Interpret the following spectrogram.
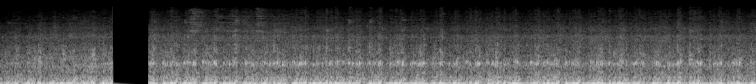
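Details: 2022 Jeep Wrangler Rubicon 392 V8, 2,000 miles, aftermarket cam, ported and polished big-valve heads, on dyno in 2WD with front driveshaft removed, heard from rear: deep heavy steady idle with loping beat; healthy cammed idle.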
